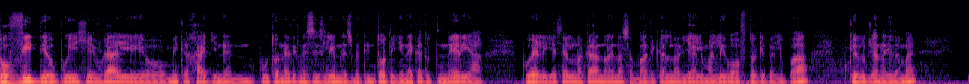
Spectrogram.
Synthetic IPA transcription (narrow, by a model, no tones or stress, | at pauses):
t̪o̞vid̪e̞o̞puiçe̞vɣɐlio̞mikɐxɐcinenput̪o̞ne̞ðixne̞st̪izlimne̞zme̞t̪int̪o̞t̪eʝine̞kɐt̪ut̪ine̞ɾiɐ | pue̞le̞ʝe̞θe̞lo̞nɐkɐno̞e̞nɐsɐbɐt̪ikɐloenɐðʝɐlimɐliɣo̞ɐft̪o̞ce̞t̪ɐlipɐ | ceðet̪oɡzɐnɐiðɐme̞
